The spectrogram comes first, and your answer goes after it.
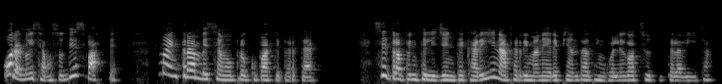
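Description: A woman's voice: mid-range voice, lively intonation, fast, a bit bright. A woman reading aloud and voicing a blunt, outspoken young woman who insistently scolds her older sister, in a slightly dull home recording.

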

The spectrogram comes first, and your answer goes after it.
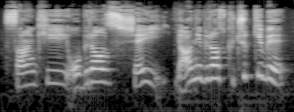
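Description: A woman voicing a patient, sensible male farmer who reasons calmly with a tired edge, in a children's audiobook. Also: sits high, unhurried, faint music behind. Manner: calm, mildly tired reasoning.

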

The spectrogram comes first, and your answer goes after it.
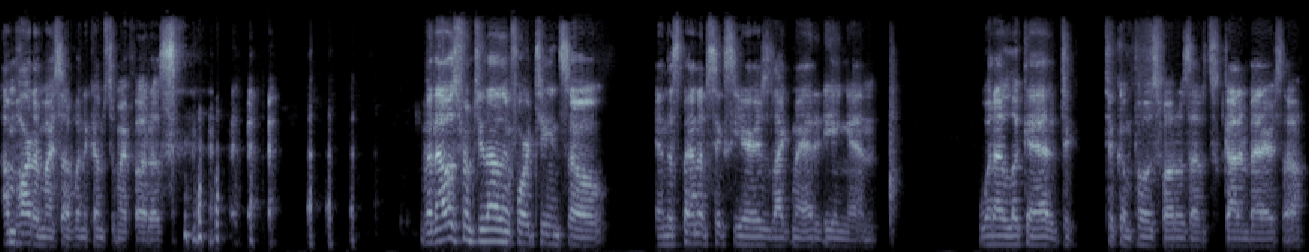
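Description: Guest, male, bright tone, halting and modest, webcam mic at home. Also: fairly low pitch, low-quality recording. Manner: hesitant, full of fillers and restarts, laughs lightly. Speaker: photographer guest. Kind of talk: casual video call chat.

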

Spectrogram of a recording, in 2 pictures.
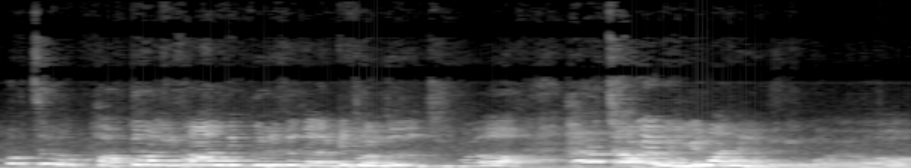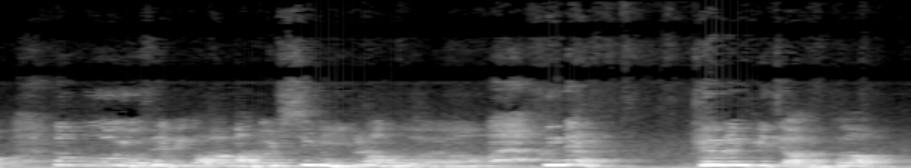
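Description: Animated woman telling a children's sermon. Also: high-pitched, normal speed, muffled recording, a little hiss or hum. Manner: animated, playful, asks children questions. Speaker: kindergarten Sunday school teacher. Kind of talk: storytelling sermon for young children. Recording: echoey room, voice from far off.

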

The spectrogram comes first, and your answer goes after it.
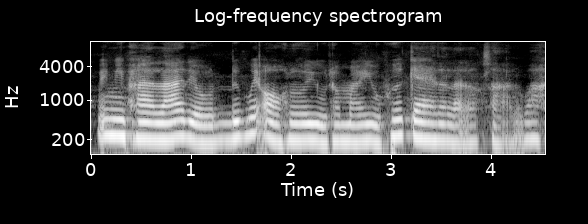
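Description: Woman murmuring baby talk to her cat, soft and hushed, middle pitch. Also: steady tone, quick pace. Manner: quiet, gentle, murmuring. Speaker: cat owner vlogger.

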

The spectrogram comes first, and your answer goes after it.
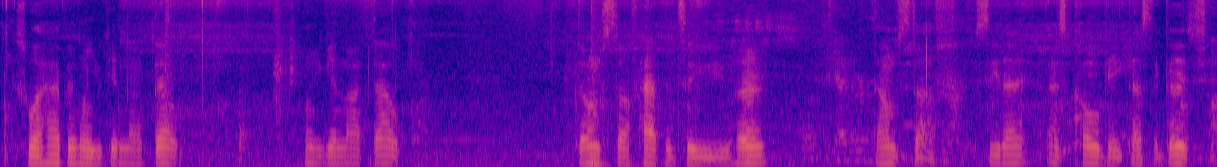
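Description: Man, hushed amused slangy commentary for a home prank video, mid-range voice, loud noise behind. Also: mid-range voice, completely flat delivery, slow pace, long pauses. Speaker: prankster filming a sleeping friend. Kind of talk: hushed casual commentary to camera.

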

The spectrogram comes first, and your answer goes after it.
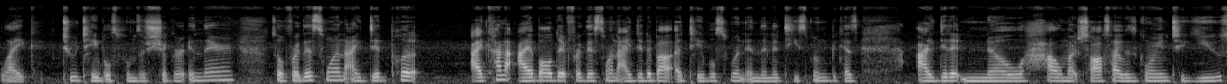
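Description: A woman's voice: on the low side, vocal fry, a little hiss or hum. Chatty woman in her kitchen. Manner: relaxed, chatty, lots of fillers. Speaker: cooking vlogger. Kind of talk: casual cooking narration. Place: home kitchen.

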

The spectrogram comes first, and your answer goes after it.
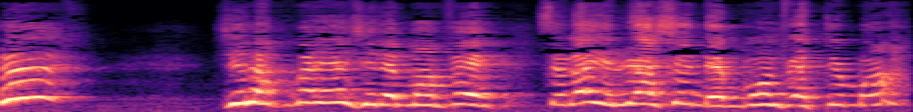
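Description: High-voiced woman telling home stories. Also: normal speed, reverberant. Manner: animated, laughing, acting out family quarrels. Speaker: live-stream host. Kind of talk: casual storytelling to viewers. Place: at home, indoors.

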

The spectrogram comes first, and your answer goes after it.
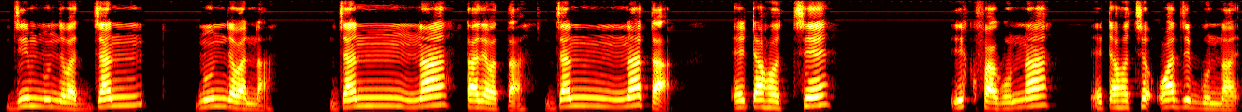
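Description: A man's voice: sits high, a little mellow, smooth, dry recording, clean studio sound. A man teaching Quran recitation, spelling words out syllable by syllable with a Bangladeshi Bengali accent and drawing out the chanted words.

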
